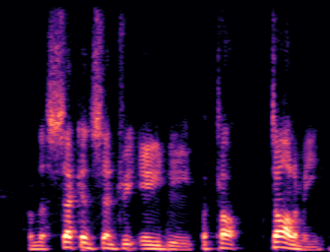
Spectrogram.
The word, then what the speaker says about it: Ptolemy: the second century a.d ptolemy you don't pretend you don't uh pronounce his let his first letter p just say ptolemy but i see it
